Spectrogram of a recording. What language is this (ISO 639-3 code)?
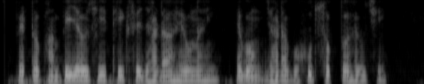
ori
